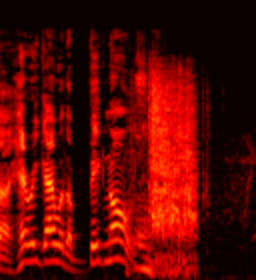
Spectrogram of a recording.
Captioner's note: snorts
